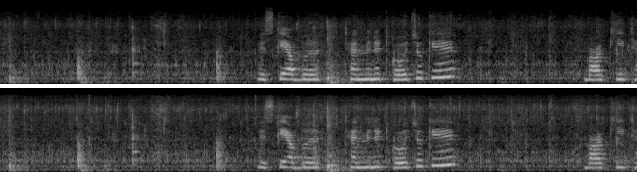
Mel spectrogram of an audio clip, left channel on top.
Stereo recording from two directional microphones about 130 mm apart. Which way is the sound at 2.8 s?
55° left (ahead or behind).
